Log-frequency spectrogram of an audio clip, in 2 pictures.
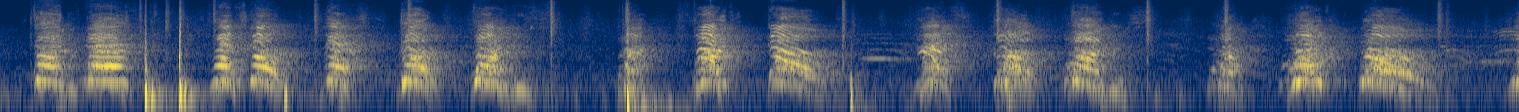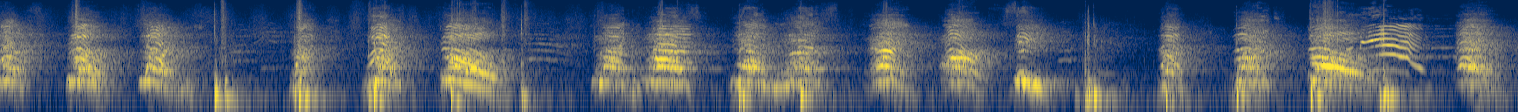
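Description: A cheerleading squad shouting a cheer in unison, short rhythmic yells about once a second, with a couple of dull thuds in between.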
